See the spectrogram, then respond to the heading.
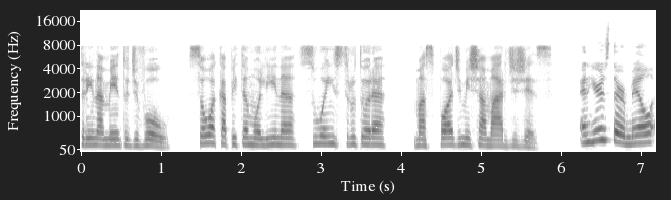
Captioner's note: female voice 7 speaking portuguese; speaking portuguese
